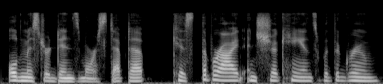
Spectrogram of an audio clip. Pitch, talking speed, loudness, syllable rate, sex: 165 Hz, 220 wpm, -19 LUFS, 5.6 syllables/s, female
